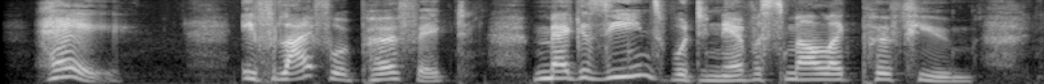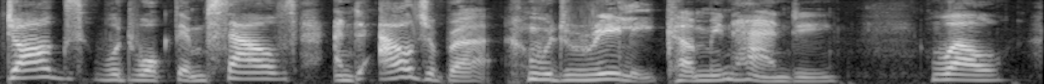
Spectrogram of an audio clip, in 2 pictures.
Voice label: English Bright

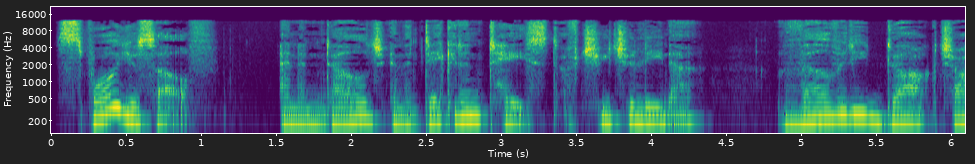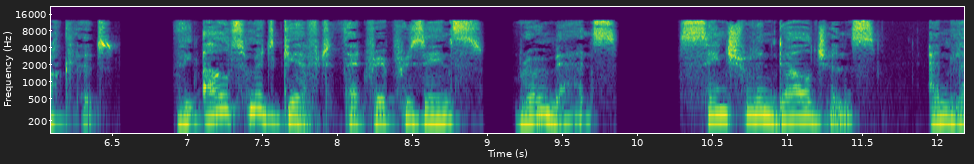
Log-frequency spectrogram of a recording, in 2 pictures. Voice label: English Sexy

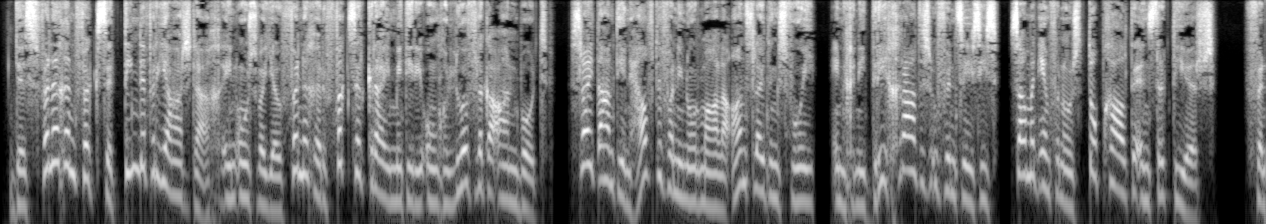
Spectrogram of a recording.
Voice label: Afrikaans Hard Sell

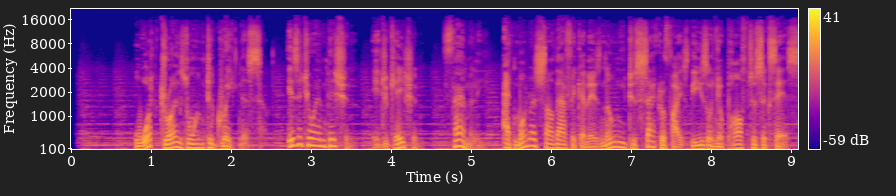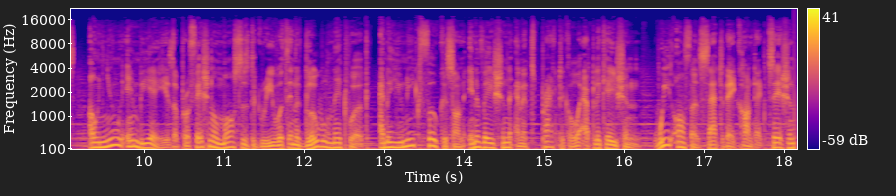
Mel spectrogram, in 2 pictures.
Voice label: English Corporate

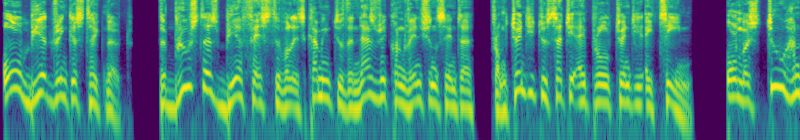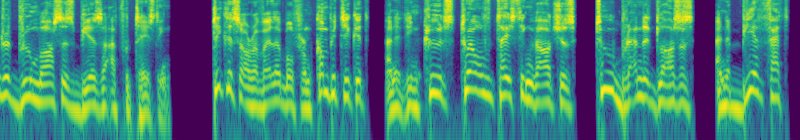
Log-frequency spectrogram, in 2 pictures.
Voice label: English Hard Sell

